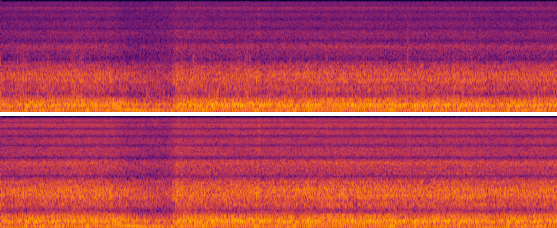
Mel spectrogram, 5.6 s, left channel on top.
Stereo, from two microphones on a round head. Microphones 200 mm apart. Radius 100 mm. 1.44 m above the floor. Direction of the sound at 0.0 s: 55° right (ahead or behind).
